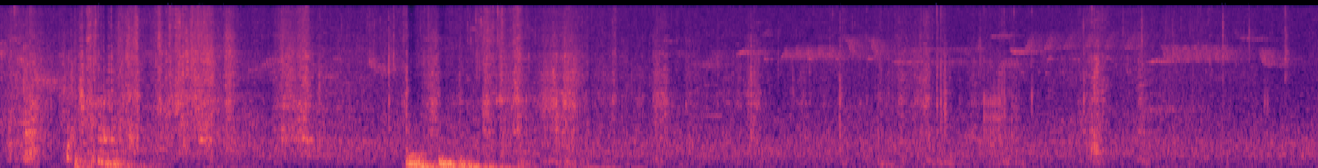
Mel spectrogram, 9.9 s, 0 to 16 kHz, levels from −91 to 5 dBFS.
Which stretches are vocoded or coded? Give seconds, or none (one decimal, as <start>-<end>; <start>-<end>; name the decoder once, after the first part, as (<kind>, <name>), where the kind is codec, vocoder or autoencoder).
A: none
